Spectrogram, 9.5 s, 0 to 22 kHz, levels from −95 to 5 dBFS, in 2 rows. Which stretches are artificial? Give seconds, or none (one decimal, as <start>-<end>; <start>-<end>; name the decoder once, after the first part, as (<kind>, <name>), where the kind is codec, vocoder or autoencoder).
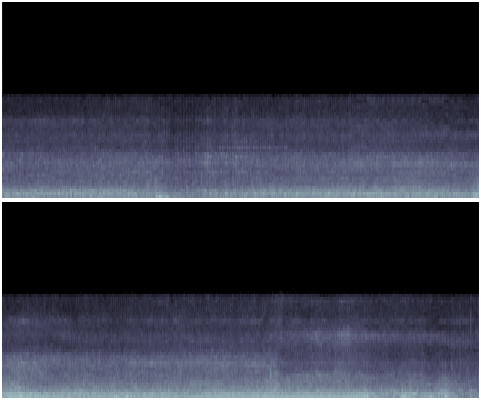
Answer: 3.5-4.8 (codec, SNAC); 8.3-9.5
